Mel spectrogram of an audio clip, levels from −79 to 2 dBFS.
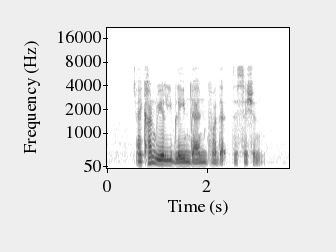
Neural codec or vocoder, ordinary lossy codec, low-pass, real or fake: none; none; 7.2 kHz; real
